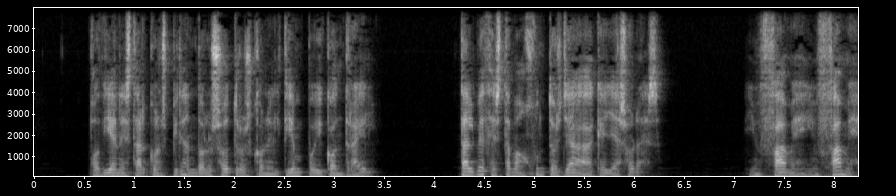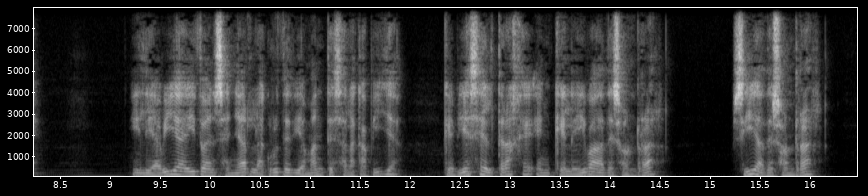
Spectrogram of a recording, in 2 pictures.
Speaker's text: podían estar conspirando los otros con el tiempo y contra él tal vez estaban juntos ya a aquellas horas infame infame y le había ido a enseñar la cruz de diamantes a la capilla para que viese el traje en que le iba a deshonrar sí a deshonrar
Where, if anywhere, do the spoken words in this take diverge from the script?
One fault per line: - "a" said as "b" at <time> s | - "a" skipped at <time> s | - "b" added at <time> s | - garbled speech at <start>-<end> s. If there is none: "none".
- "para" skipped at 11.9 s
